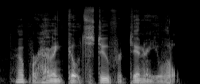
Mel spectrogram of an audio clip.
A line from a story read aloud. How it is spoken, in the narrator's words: She muttered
